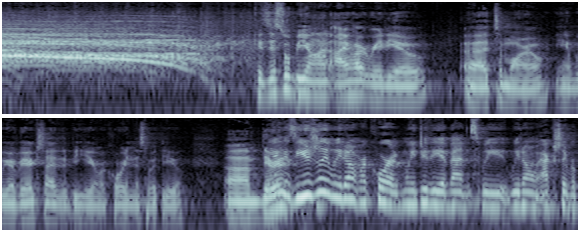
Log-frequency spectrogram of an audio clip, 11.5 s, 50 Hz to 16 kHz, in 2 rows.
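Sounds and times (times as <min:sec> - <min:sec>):
live audience cheering: 0:00.0 - 0:02.8
speech: 0:02.6 - 0:11.5.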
